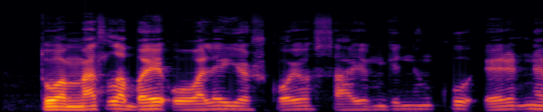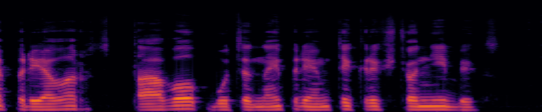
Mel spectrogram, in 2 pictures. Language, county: Lithuanian, Marijampolė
